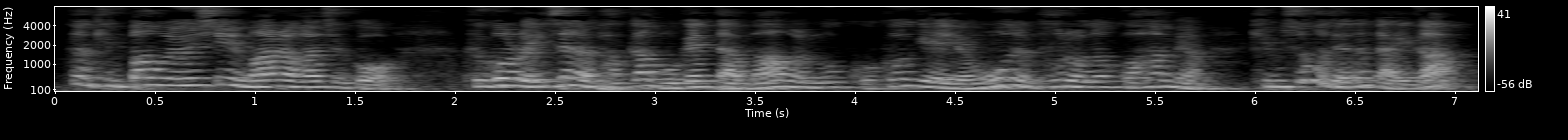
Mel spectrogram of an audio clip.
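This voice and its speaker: A woman's voice: mid-range voice, animated, fast talker, dark tone. A woman with a Gyeongsang accent giving an informal seminar talk, chatty and laughing often as she tells stories. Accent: Gyeongsang Korean. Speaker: seminar speaker. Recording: echoey room, voice from a distance.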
